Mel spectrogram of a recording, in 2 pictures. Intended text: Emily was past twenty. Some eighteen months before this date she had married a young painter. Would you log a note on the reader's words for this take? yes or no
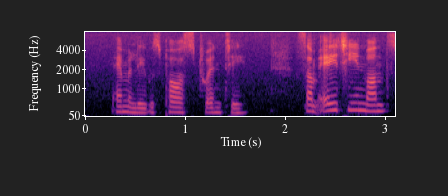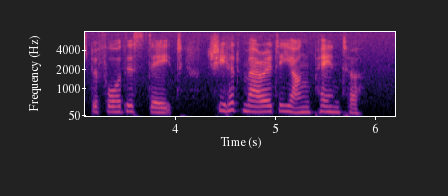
no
